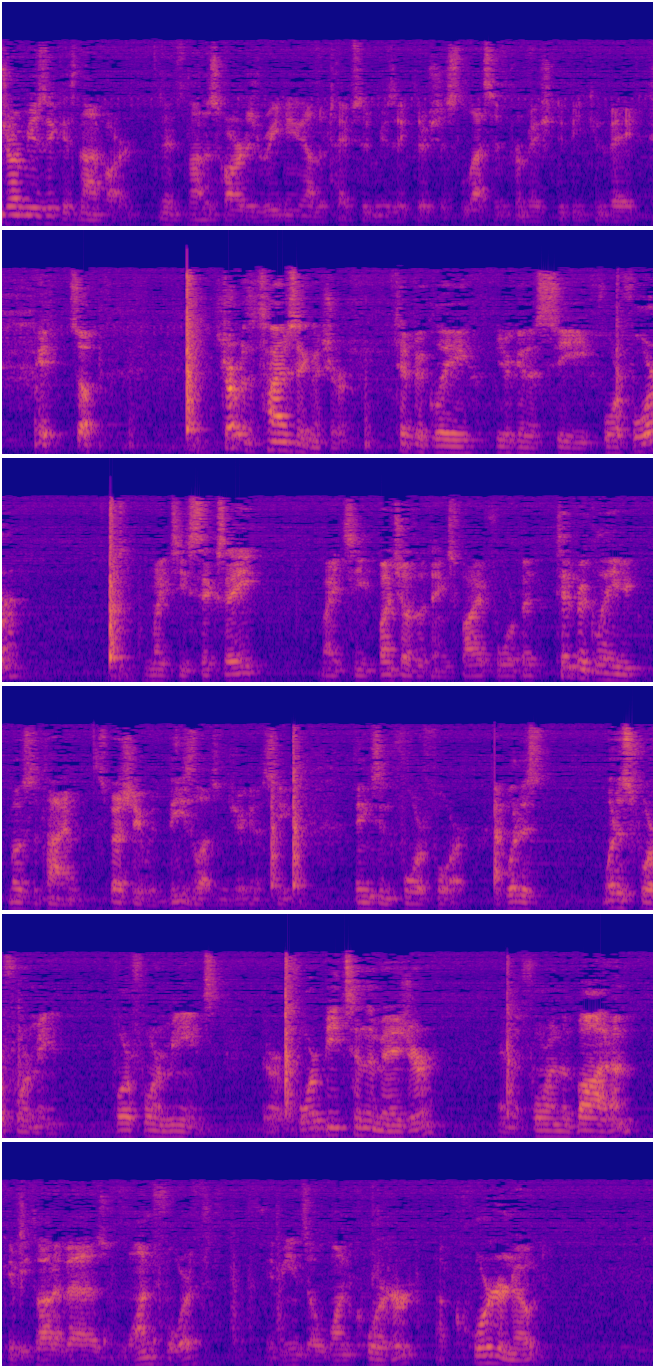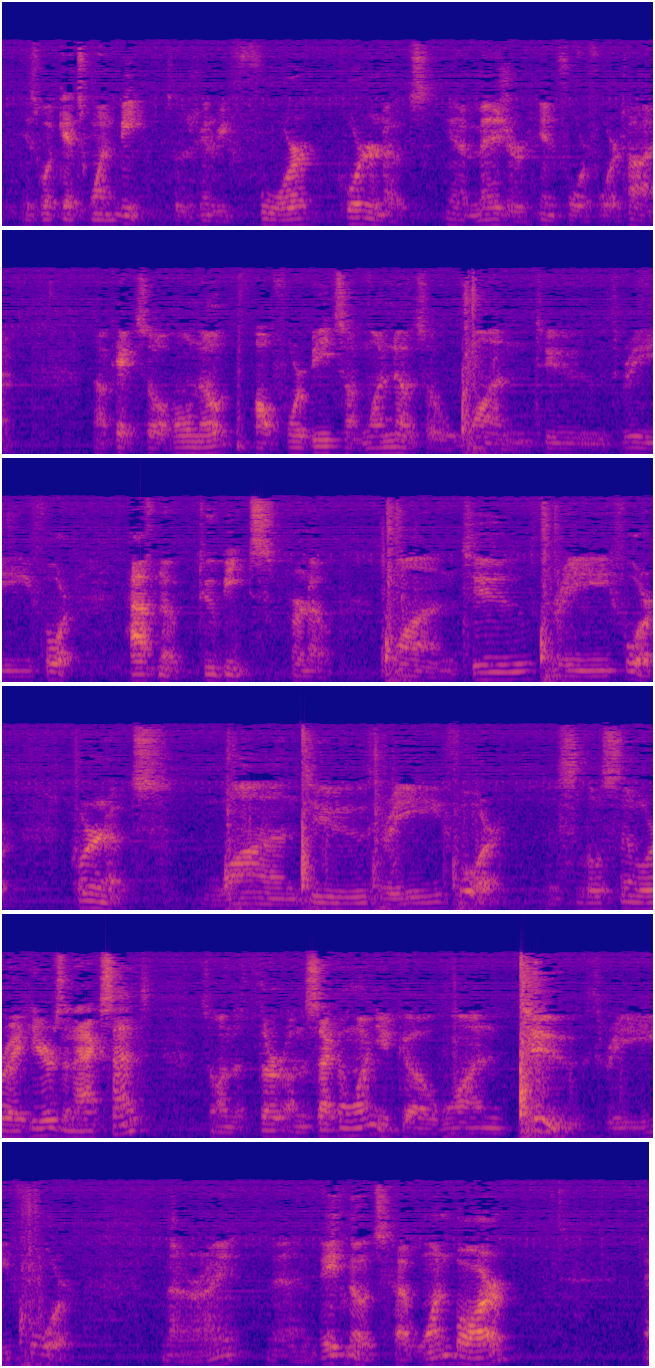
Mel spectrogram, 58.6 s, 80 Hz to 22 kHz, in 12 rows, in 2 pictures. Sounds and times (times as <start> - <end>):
Speech: 0.0 - 5.7, 6.5 - 10.0, 10.7 - 28.6, 29.4 - 54.3, 54.9 - 57.6.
